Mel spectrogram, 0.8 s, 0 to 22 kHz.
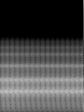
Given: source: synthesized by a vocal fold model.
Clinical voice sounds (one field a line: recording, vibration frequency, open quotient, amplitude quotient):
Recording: sustained vowel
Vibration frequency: 80 Hz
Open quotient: 0.3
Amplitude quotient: 1.4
